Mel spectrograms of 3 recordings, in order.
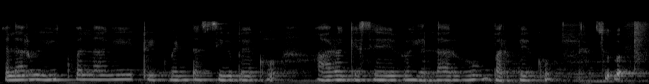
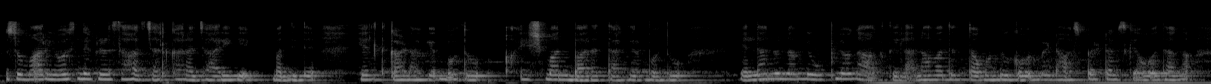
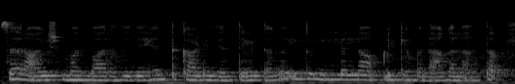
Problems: low volume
